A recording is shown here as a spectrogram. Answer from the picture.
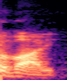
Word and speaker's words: Limavady: Limavady.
